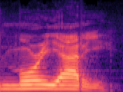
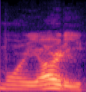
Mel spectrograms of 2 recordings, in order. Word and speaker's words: Moriaty: So we also got to, this is Moriaty. Moriaty. There's no extra R in there. It's not Moriarty.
